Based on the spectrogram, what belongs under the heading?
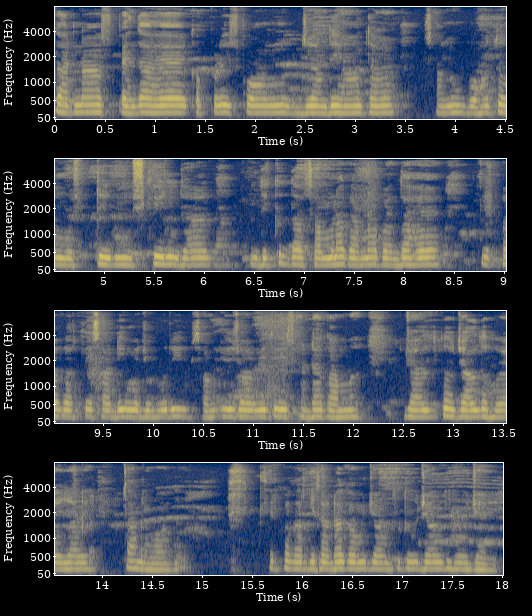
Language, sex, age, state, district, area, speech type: Punjabi, male, 30-45, Punjab, Barnala, rural, spontaneous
